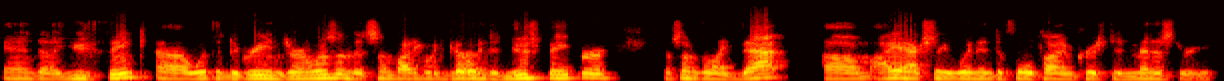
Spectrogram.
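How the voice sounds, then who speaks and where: A man's voice: on the high side, steady tone, fairly quick, a little mellow, highs cut off. A man of about sixty, a business owner telling his story in a casual, folksy interview. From Indiana and Ohio, USA.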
